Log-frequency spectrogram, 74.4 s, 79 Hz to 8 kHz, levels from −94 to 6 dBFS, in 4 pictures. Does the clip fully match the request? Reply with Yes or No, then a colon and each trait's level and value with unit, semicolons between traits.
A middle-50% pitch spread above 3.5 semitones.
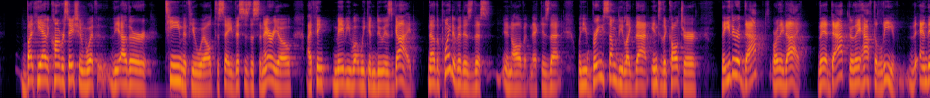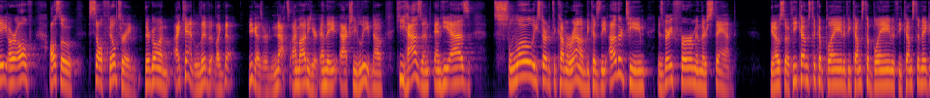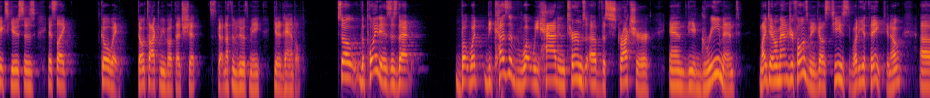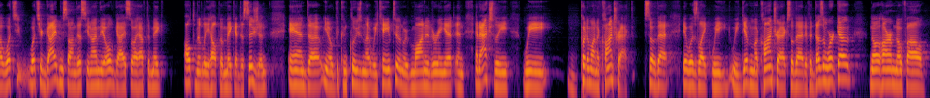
Yes: average, 4.0 semitones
